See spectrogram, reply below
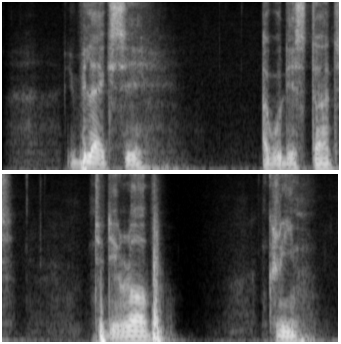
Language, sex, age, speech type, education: Nigerian Pidgin, male, 15-29, read, secondary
